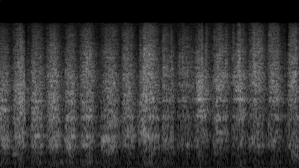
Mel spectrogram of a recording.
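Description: Hand sanding: sandpaper rubbed back and forth in quick, even strokes, about nine a second.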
